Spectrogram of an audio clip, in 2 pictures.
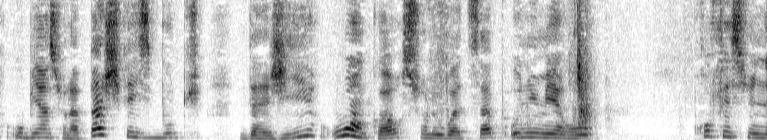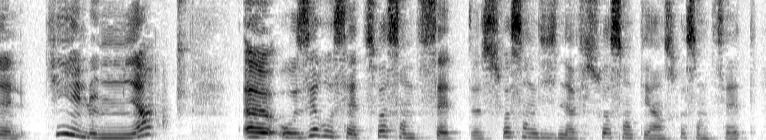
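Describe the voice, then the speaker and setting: A woman hosting a relaxed language workshop video. She talks in a chatty, hesitant way, pausing often on fillers and restarting her sentences, at an ordinary pitch for a woman. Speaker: English workshop leader. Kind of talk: casual video lesson.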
